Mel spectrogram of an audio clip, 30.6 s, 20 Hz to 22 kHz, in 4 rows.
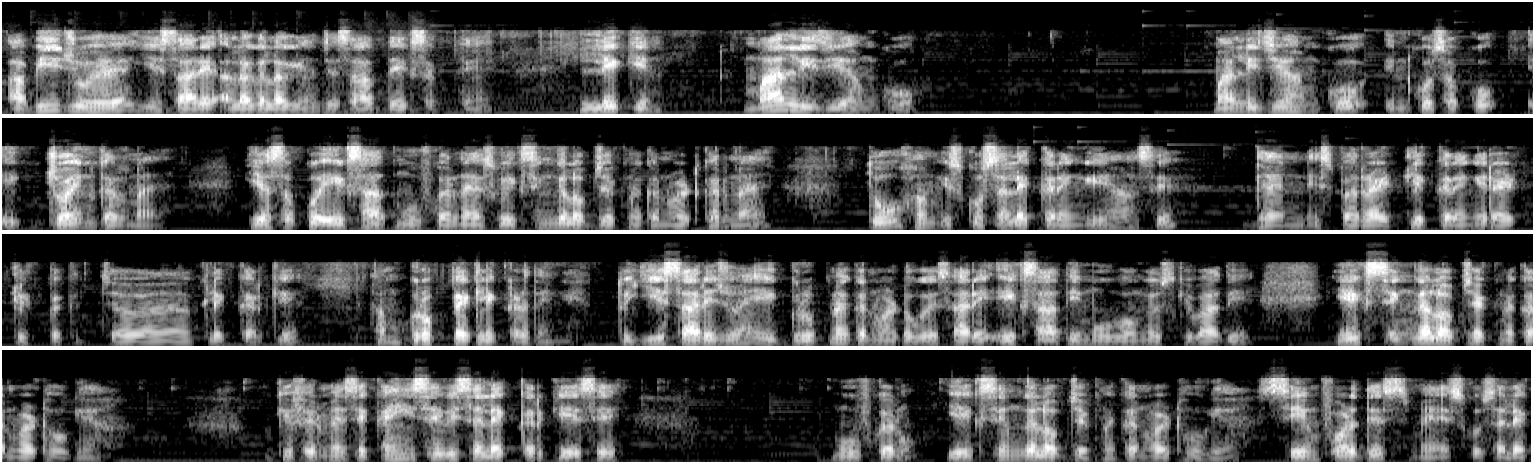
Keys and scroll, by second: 2.8 ctrl+z, 3.1 ctrl+z.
